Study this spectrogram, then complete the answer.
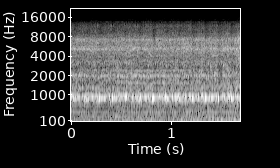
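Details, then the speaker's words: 2005 Dodge Grand Caravan 3.3L running with main alternator cable removed: steady high whine about 1000 Hz over a rough idle; battery terminal arced heavily, alternator diode pack suspected shorted. "I need an alternator running and if you can hear that this is a wee bit noisy"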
